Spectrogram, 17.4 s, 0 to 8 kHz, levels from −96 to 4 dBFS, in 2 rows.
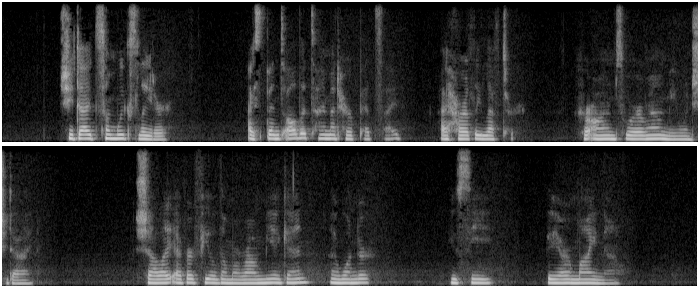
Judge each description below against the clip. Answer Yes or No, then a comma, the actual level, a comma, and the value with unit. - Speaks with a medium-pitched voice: No, high, 205 Hz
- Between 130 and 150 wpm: Yes, average, 140 wpm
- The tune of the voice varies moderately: No, narrow, 1.4 semitones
